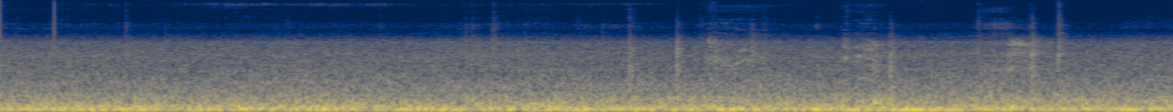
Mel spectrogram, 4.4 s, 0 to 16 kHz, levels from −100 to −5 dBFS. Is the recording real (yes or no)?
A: no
